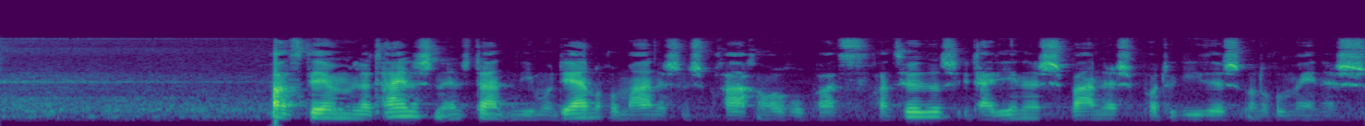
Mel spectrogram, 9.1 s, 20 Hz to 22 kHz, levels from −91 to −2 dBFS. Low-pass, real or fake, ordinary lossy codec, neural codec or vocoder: 7.2 kHz; real; none; none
